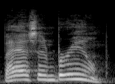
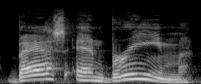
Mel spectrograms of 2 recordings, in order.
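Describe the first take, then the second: First: The last word has a short 'i' vowel. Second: The last word has a long 'ee' vowel. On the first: This is how locals say it. The speaker calls it right. "instead of Bass and Brim" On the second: This is how an outside narrator says it. The speaker calls it wrong. "he says Bass and Bream instead of"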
